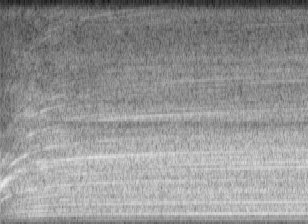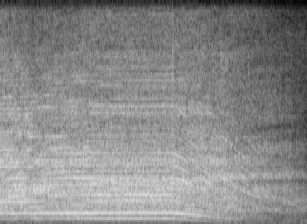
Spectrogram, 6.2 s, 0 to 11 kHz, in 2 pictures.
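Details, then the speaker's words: Old Porter-Cable model 2621 3/8" corded electric drill, possibly 70 years old: steady motor whine at even pitch, winding down smoothly at switch-off; runs fine despite sounding bad before, some chuck end play. "Wow, it made a liar out of me because last time it sounded really bad. This time, not so bad."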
